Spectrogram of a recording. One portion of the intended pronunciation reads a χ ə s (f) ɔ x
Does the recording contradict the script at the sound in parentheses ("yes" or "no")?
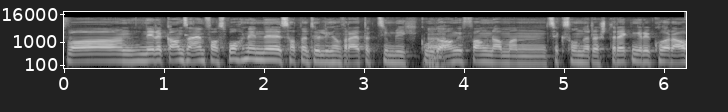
yes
